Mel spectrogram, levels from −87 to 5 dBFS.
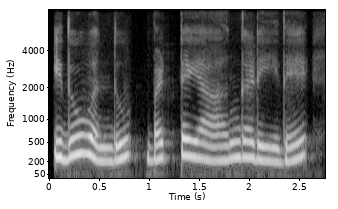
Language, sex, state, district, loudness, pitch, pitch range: Kannada, female, Karnataka, Bidar, -14 LUFS, 250 Hz, 225-270 Hz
